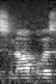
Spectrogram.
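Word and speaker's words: Cinépolis: be a new theater I believe the pronunciation is soon opolis I've not been corrected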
